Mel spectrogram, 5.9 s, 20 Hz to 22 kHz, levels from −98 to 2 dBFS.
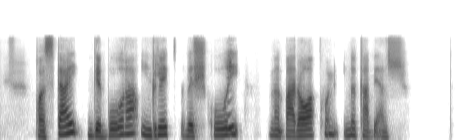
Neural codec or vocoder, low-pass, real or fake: codec, 16 kHz, 0.5 kbps, FreqCodec, larger model; 7.2 kHz; fake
